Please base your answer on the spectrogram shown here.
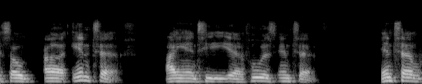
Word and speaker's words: Intef: That's different Intef. Okay. Yeah. So they call them Antef when they generals for some reason, and but it's spelled the same way.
